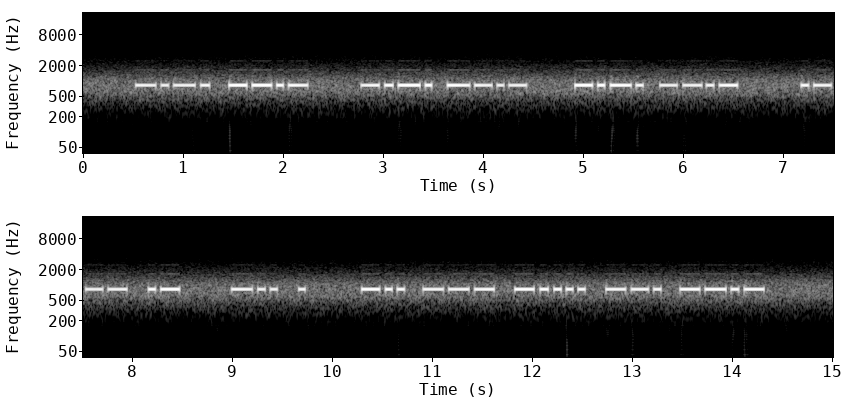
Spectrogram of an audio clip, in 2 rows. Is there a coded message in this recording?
Yes: Morse code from 0.5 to 14.4 s, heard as a keyed tone, hand-sent with a straight key, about 19 wpm, 830 Hz, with radio static. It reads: CQ CQ CQ JA DE DO6GQ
